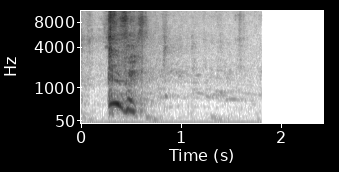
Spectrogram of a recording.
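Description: A man's short, loud startled shout, about half a second long with a pitch that rises and falls, a quarter second in. The sound then cuts off to silence near the end.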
